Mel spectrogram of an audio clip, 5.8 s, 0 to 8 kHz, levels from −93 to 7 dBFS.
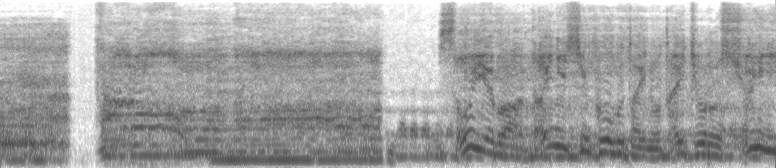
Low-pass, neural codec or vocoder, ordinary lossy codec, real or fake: none; codec, 16 kHz, 8 kbps, FreqCodec, smaller model; none; fake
